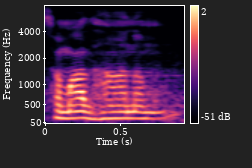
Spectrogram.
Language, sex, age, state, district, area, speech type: Sanskrit, male, 18-30, Odisha, Balangir, rural, spontaneous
